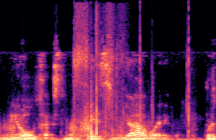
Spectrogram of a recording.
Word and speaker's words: Yahweh: the Old Testament is Yahweh, but it's spelled without vowels, so it's YHWH. Now these letters make up the exact sound of a breath, where Yah is the inhale and Weh is the exhale.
